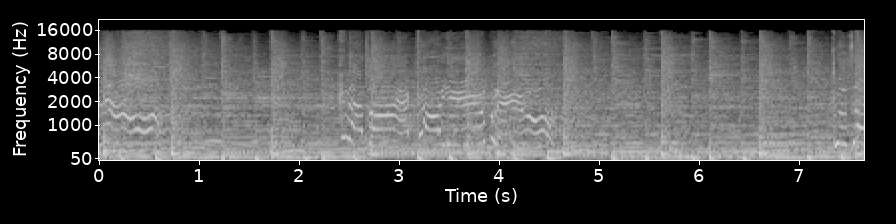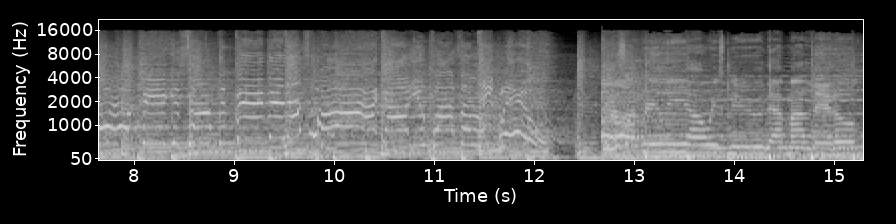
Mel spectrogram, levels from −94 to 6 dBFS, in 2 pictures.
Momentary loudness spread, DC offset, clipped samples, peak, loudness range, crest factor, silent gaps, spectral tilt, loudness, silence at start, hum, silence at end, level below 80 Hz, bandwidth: 6 LU; under 0.1%; under 0.1%; -2 dBFS; 2 LU; 14 dB; none; -4.5 dB/octave; -17 LUFS; 0 s; none; 0 s; -28 dBFS; 16 kHz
